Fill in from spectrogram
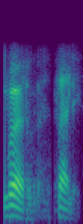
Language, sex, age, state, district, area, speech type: Marathi, male, 45-60, Maharashtra, Nashik, urban, conversation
